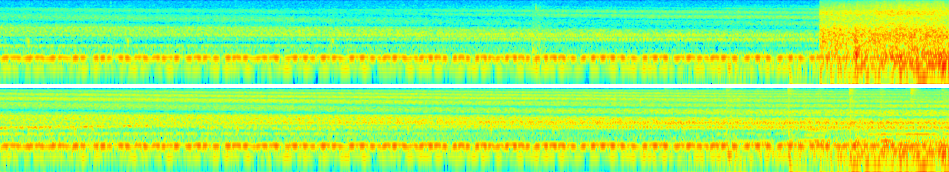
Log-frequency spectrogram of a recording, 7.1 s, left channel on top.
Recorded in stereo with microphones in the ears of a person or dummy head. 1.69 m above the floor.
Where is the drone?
80° right; by 7.1 s 40° right (ahead or behind).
